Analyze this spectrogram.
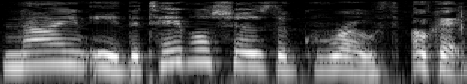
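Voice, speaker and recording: A woman with a medium pitch talks at a moderate pace. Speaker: math teacher. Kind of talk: tutorial.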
